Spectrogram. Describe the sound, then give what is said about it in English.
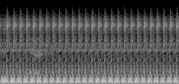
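A car engine runs at a steady idle, its low, even throb pulsing rapidly and loudly with a faint rattly vibration, with no voices over it. “It'll turn over.”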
